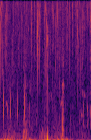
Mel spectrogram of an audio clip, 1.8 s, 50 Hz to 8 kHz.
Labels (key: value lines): label: biophony
recorder: SoundTrap 300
